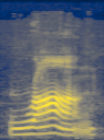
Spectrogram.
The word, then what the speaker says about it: wrong: Okay, so over here we have wrong. What's our word? Or what's our letter that's silent? That's right, the W.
